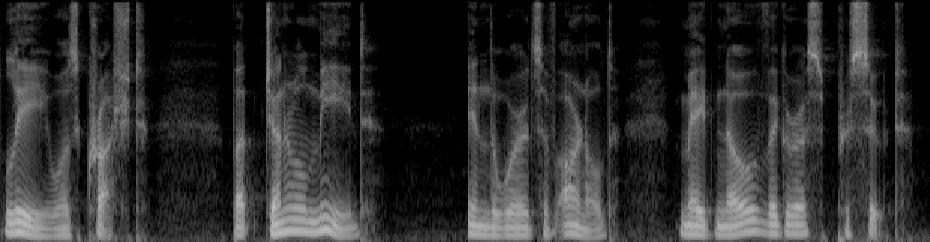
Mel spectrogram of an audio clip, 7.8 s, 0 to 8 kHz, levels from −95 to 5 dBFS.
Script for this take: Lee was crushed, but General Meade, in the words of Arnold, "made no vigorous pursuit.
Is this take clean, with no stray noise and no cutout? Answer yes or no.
yes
